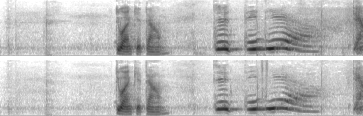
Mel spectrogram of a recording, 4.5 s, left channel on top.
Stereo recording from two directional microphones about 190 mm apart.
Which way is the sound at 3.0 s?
10° left (ahead or behind).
